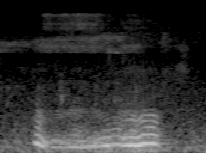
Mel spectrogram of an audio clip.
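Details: Borzoi snoring during REM sleep: one drawn-out, low, rumbling snore lasting over a second, with a buzzy harmonic texture that rises slightly toward its end, in a quiet indoor room.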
